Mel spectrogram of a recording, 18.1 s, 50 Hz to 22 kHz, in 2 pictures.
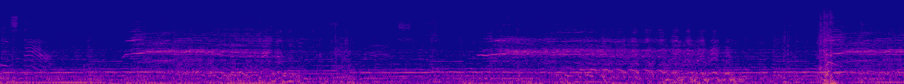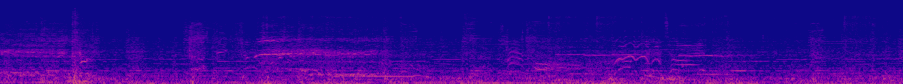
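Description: Horse neighs and clip-clopping hooves from the video game The Witcher 3, with several whinnies over a busy game soundtrack and a voice talking at moments throughout.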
